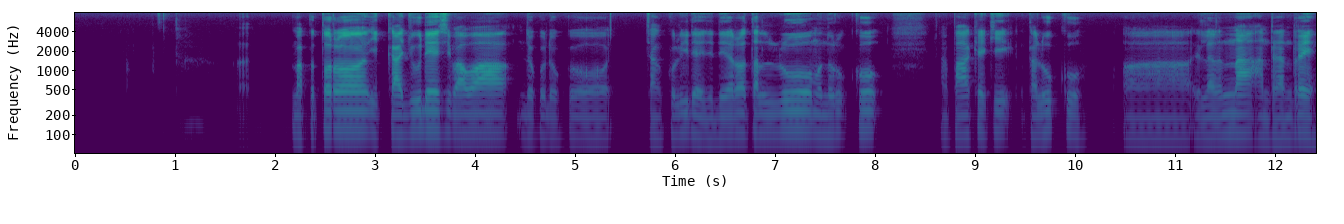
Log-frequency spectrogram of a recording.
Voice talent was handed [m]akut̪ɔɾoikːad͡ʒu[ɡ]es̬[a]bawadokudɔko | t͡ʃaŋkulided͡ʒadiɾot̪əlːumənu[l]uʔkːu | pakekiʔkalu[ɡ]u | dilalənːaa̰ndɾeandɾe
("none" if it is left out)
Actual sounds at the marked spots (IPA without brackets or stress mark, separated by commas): m, d, i, ɾ, k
